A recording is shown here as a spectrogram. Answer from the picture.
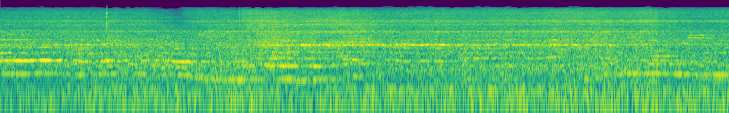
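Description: Passenger train coach rolling slowly along a station platform, heard from the open doorway: a steady rumble of wheels on rails with a high, wavering squeal of the wheels on the track.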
